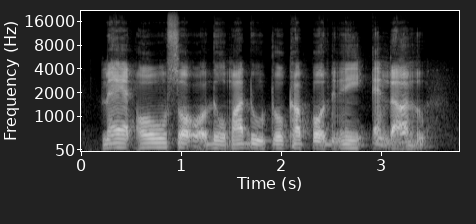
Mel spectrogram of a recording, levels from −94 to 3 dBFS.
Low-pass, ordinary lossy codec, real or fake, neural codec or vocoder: none; none; fake; codec, 44.1 kHz, 1.7 kbps, Pupu-Codec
